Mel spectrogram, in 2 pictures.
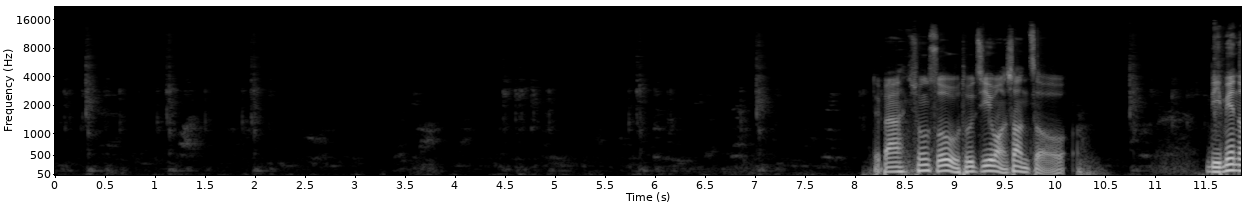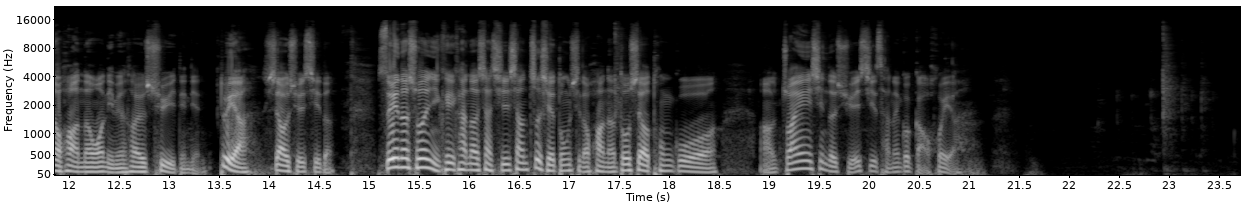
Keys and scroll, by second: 0.0 ctrl+z, 4.3 space, 4.4 ctrl+z, 5.7 space, 6.9 space, 8.0 ctrl+z, 10.6 space, 11.0 2, 11.5 space, 11.5 2, 16.6-17.3 typing, 22.3 3, 22.8 space, 23.0 3.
